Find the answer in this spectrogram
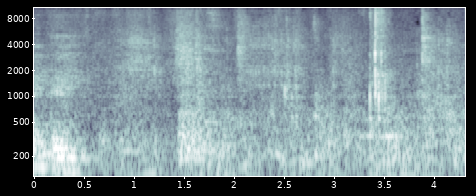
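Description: Lecture-hall background during a pause: faint, indistinct voices and movement of people in the room, with a couple of short sharp knocks near the end.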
